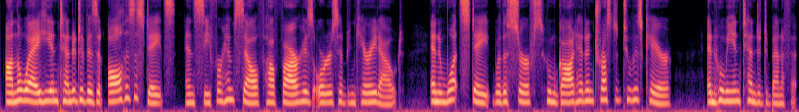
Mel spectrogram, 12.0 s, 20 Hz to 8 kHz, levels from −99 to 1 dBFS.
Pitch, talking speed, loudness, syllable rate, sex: 210 Hz, 210 wpm, -19 LUFS, 5.4 syllables/s, female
